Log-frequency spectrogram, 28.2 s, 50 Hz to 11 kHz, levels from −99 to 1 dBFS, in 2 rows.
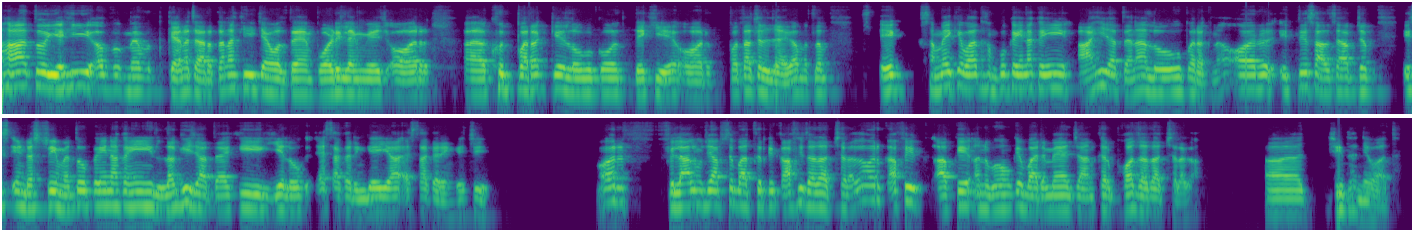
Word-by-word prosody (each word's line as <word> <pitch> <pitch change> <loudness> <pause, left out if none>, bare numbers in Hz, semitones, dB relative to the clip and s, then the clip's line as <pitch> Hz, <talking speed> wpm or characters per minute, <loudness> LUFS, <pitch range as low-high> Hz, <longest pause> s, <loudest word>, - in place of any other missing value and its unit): हाँ 195 +2 +7
तो 190 -1 +5
यही 175 +3 +7
अब 170 -1 -1
मैं 150 0 0
व 145 - -8 0.2
कहना 145 +1 +5
चाह 145 -4 +4
रहा 130 - +1
था - - +5
ना 165 +1 +3
कि 170 0 +2
क्या 160 -3 +2
बोलते 140 0 +4
हैं, 135 -1 +4
बॉडी 135 +1 +4
लैंग्वेज 135 -1 +2
और 130 0 +1 0.4
अ, 135 -1 +3
खुद 170 -2 0
परख 165 +1 +3
के 165 -1 +3
लोगों 140 -1 0
को 140 0 +1
देखिए 130 -1 0
और 120 -1 -2 0.2
पता 140 +2 +1
चल 150 -3 +1
जाएगा। 125 +2 +1
मतलब 140 +1 -5 0.5
एक 165 +1 +3 0.2
समय 180 +5 0
के 190 - -2
बाद 170 -1 +3
हमको 170 0 -5
कहीं 170 -1 +3
न 175 - +2
कहीं 170 0 +3 0.2
आ - - +6
ही 195 +3 -3
जाता 165 -6 -2
है 130 - -3
ना 160 +1 +2
लोगों 145 -1 +1
को 150 - -1
परखना, 125 +1 -4
और 165 0 0 0.2
इतने 160 +4 -3
साल 145 -6 +1
से 145 - -4
आप 145 0 0
जब 150 -1 -3 0.3
इस 155 +1 -4
इंडस्ट्री 150 0 +1
में 150 - -2
हैं, 135 - -8
तो 165 0 +1
कहीं 165 0 +1
न 160 -1 +1
कहीं 160 -1 +2
लग 140 +5 -1
ही 190 - +3
जाता 140 -4 -2
है 130 - 0
कि 150 - -1 0.3
ये 140 - +4
लोग 130 -1 -4
ऐसा 130 +2 -4
करेंगे 115 +1 -2
या 125 0 +2
ऐसा 125 - -5
करेंगे, 100 0 -6
जी। 355 +1 -7 1.1
और 190 0 +1
फि 190 - -18 0.4
फिलहाल, 155 +2 +3
मुझे 170 0 -3
आपसे 165 +2 -1
बात 155 -2 -1
करके 165 0 -3
काफ़ी 190 +3 -1
ज़्यादा 150 -3 +1
अच्छा 145 0 -4
लगा 135 +8 -5
और 215 0 -2
काफ़ी 395 -2 +2 0.2
आपके 130 +5 +3
अनुभवों 145 0 -4
के 155 - -2
बारे 130 0 0
में 135 +1 0
जानकर 125 +1 -3
बहुत 140 +3 -1
ज़्यादा 125 -2 0
अच्छा - - -8
लगा। - - -8 1.0
अ, - - -5 0.3
जी, 145 - -2
धन्यवाद। 100 -4 -9
145 Hz, 210 wpm, -22 LUFS, 135-165 Hz, 1.1 s, हाँ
